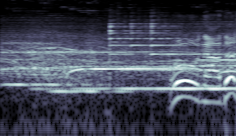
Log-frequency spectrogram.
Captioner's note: peaceful music; bell rings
